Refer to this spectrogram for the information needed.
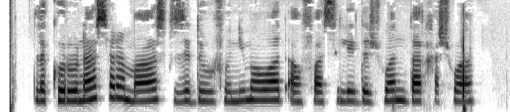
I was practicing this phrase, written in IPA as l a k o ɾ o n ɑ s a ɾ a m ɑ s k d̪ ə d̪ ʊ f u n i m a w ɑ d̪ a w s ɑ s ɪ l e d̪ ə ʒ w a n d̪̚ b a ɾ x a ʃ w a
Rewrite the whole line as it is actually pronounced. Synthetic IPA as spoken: l a k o ɾ o n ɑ s a ɾ a m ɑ s k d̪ ə d̪ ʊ f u n i m a w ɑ d̪ a w f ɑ s ɪ l e d̪ ə ʒ w a n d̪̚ b a ɾ x a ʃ w a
